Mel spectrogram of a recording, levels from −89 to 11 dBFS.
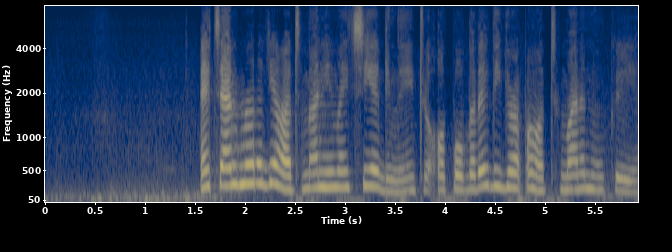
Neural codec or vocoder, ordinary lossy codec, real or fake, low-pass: codec, 16 kHz, 0.5 kbps, X-Codec, HuBERT features, trained on general audio; none; fake; none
